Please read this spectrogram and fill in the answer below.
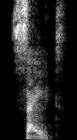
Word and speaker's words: sight: are pretty long and the only pronunciation point you should be aware of is the t at the end of the second part of the word sight sight the t right there in each and every single one of them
